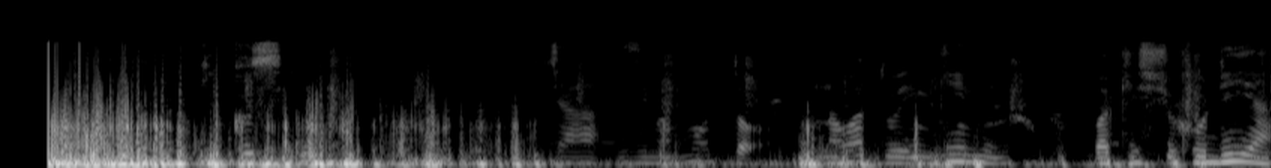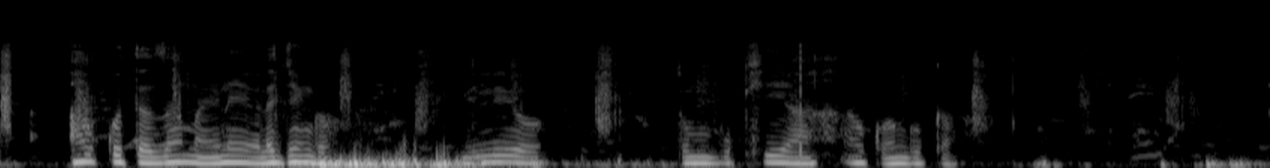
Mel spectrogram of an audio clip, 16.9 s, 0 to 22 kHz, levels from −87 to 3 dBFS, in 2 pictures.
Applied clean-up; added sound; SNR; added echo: none; none; none; none.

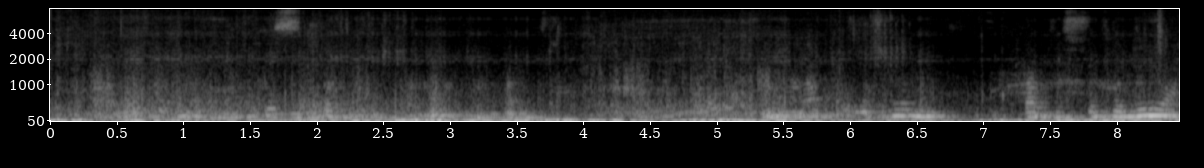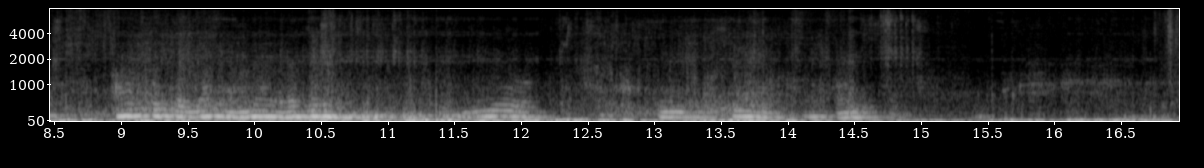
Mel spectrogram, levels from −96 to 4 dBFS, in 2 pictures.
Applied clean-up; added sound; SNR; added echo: neural separator model SepFormer DNS4.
